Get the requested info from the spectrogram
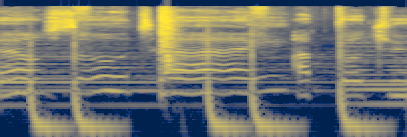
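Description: An R&B song playing, with a steady low kick-drum beat under a held bass note and a wavering melody line, and no words sung in this stretch.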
